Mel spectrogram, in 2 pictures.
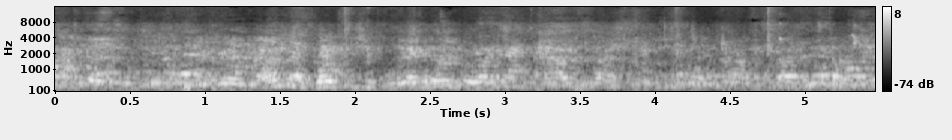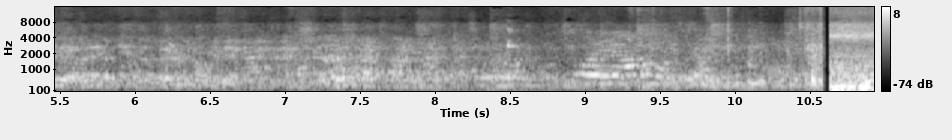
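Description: Several men and women chat nearby.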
